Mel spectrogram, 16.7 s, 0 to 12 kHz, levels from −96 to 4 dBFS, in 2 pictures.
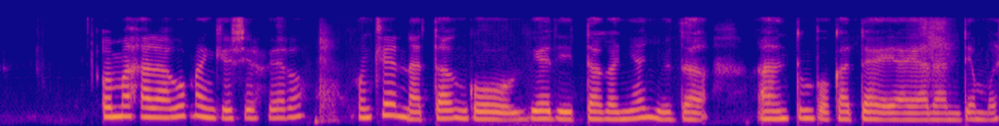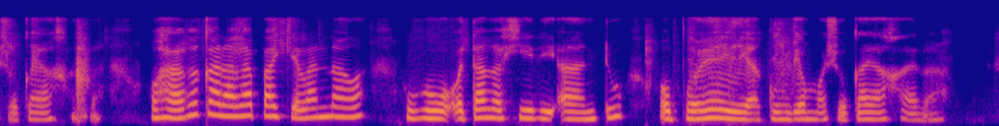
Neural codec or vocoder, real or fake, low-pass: codec, 16 kHz, 4 kbps, X-Codec, HuBERT features, trained on LibriSpeech; fake; 7.2 kHz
